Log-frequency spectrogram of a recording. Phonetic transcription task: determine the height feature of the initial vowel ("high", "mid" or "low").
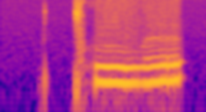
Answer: high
